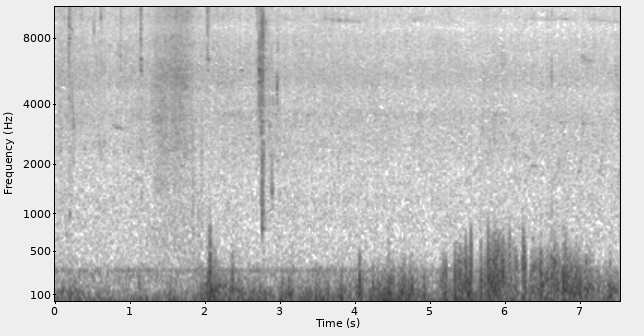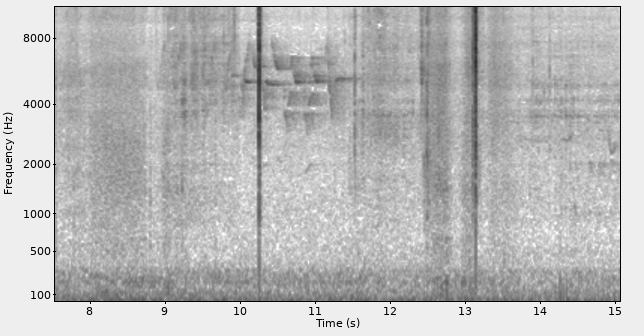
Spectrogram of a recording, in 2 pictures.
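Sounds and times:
water around a kayak: 0.0s - 15.0s
wind: 0.0s - 15.0s
sharp clicks: 10.2s - 10.4s.

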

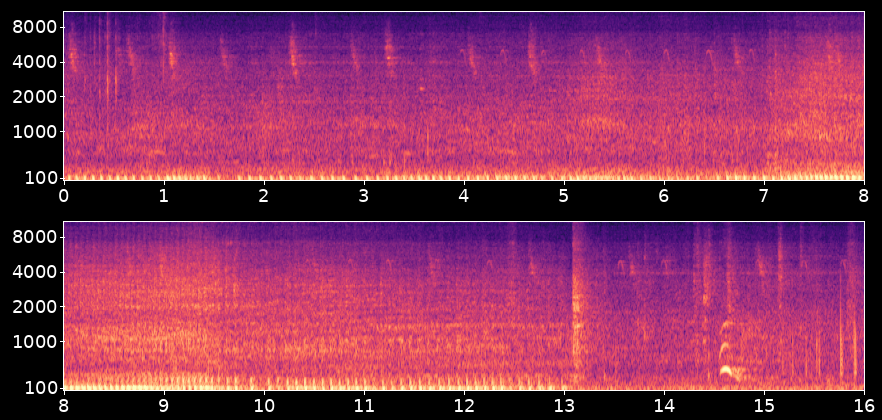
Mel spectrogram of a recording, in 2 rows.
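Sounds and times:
vehicle engine passing: 1.0s - 13.7s.

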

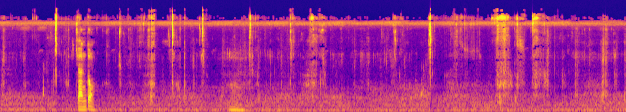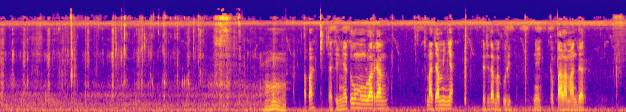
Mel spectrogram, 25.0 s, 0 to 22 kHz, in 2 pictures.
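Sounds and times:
chewing and lip smacks: 0.0s - 19.1s
low voiced hum: 0.0s - 25.0s.

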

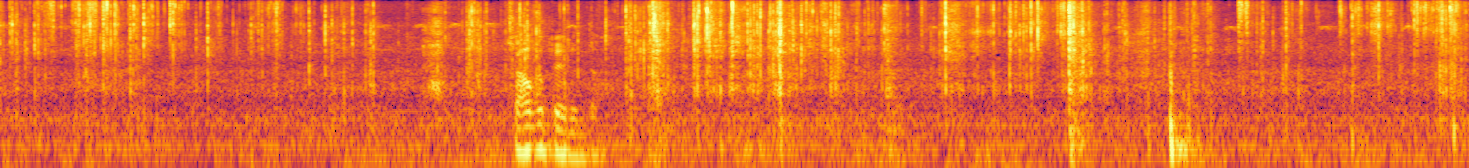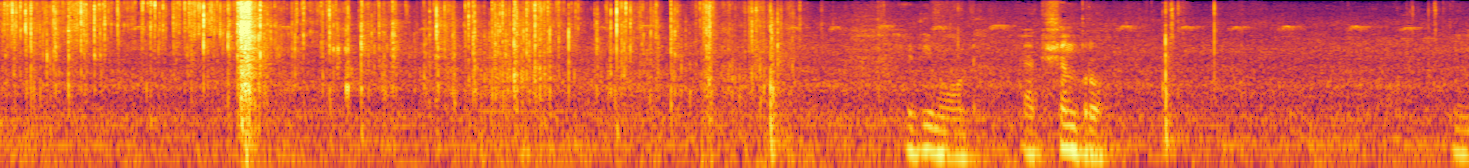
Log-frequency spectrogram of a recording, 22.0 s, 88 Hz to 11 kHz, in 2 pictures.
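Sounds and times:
knife cutting plastic: 0.0s - 17.0s
plastic pouch crinkling: 0.0s - 17.2s.

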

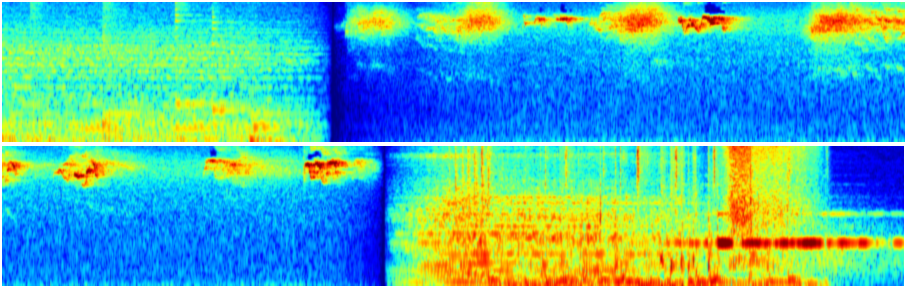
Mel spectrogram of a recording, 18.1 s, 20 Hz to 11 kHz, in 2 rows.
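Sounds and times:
lorikeets chirping: 3.4s - 12.8s
faint background hiss: 3.5s - 12.8s.

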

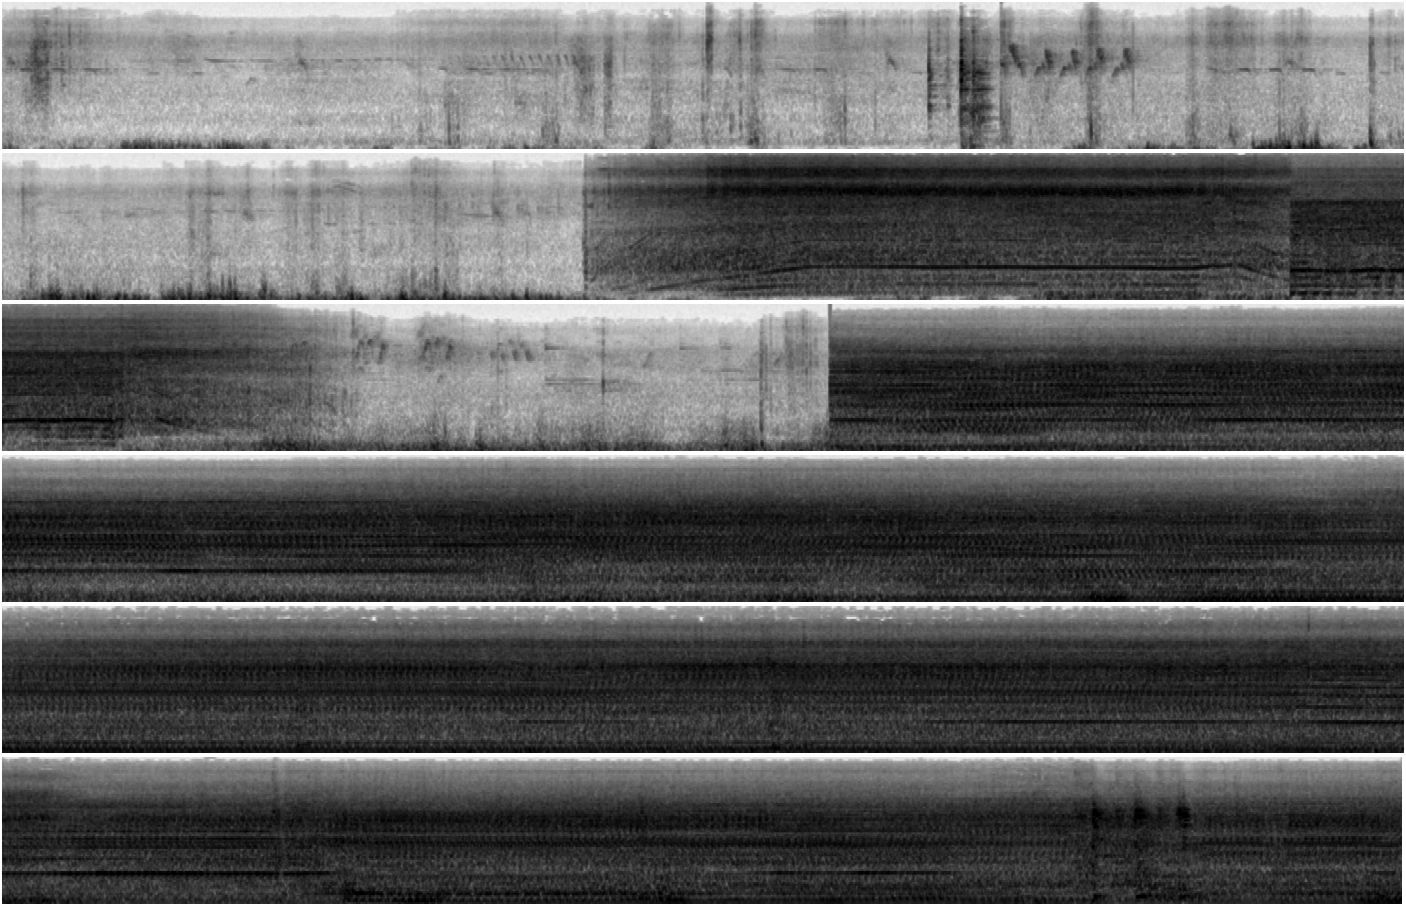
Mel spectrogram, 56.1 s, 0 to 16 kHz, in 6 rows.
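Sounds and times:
tractor diesel engine running: 13.2s - 21.1s, 24.2s - 56.0s.

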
